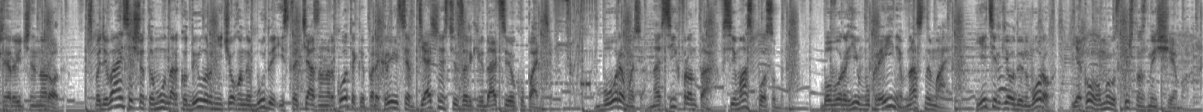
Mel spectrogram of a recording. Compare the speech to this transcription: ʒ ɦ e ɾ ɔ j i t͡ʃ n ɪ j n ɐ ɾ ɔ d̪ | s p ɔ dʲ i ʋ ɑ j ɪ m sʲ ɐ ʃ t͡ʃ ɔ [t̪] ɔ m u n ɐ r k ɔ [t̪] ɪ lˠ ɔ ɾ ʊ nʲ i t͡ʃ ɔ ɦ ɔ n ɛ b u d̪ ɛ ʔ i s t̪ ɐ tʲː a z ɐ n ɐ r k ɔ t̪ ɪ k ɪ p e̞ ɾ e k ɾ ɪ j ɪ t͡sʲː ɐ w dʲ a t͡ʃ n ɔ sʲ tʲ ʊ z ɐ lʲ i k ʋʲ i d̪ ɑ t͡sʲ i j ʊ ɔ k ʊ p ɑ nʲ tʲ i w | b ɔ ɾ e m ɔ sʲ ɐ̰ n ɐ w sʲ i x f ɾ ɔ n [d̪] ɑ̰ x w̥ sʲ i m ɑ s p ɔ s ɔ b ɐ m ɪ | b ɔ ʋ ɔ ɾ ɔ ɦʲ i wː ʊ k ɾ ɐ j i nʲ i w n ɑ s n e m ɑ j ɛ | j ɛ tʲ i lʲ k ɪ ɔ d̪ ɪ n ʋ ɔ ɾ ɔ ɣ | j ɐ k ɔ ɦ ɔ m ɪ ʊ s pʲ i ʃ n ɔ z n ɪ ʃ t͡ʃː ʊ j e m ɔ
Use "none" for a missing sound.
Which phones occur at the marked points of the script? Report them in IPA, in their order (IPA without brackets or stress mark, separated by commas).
t̪, d̪, t̪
